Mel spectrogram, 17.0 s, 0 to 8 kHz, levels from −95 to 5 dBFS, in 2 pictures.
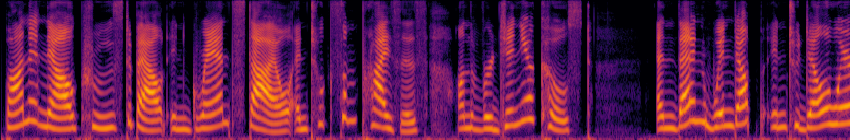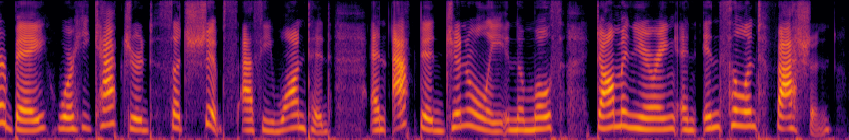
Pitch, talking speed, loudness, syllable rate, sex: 270 Hz, 140 wpm, -21 LUFS, 4.6 syllables/s, female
